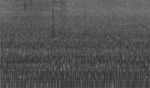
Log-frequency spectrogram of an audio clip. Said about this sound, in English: So, look at this Dodge Charger. This guy. He's got an unmarked vehicle. Virginia registration. Man, that's a sweet car, that Charger. That Dodge Charger is a beast.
